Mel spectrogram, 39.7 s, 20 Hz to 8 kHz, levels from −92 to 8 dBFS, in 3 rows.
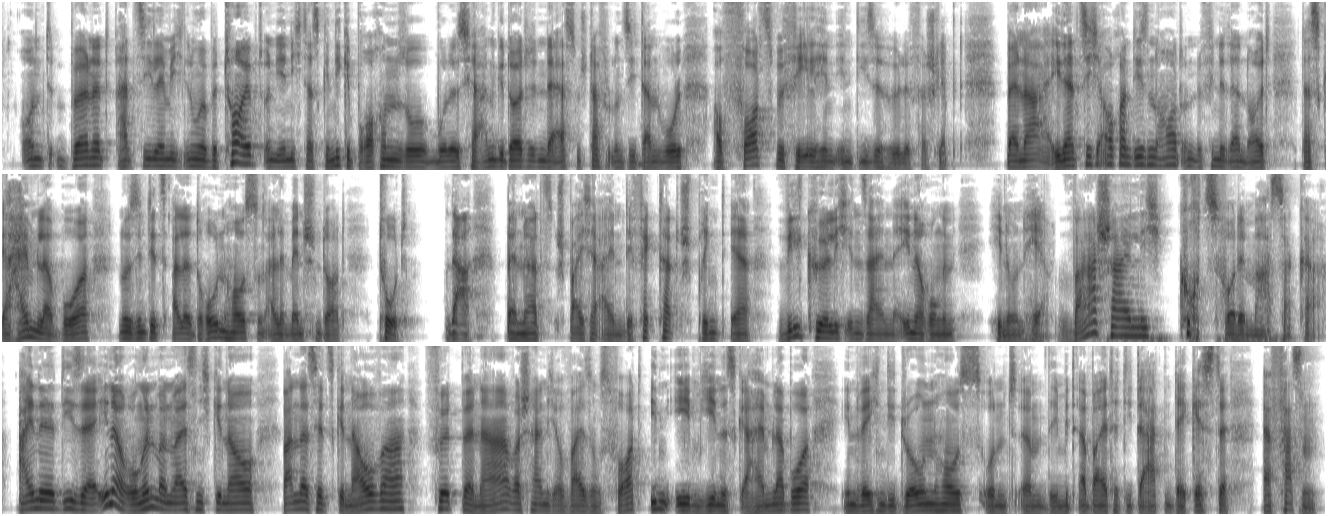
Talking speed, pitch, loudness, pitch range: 165 wpm, 100 Hz, -17 LUFS, 90-115 Hz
